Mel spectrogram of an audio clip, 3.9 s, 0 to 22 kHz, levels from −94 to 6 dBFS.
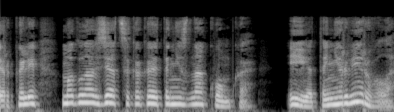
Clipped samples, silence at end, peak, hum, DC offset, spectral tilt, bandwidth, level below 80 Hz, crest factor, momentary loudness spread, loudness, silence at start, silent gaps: under 0.1%; 0 s; -2 dBFS; none; under 0.1%; -5.5 dB/octave; 13 kHz; -46 dBFS; 16 dB; 8 LU; -17 LUFS; 0 s; none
